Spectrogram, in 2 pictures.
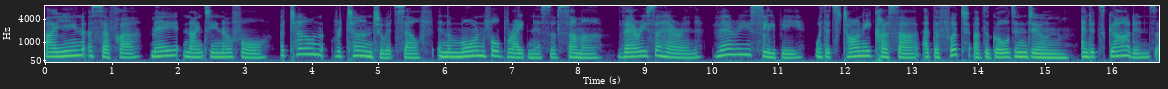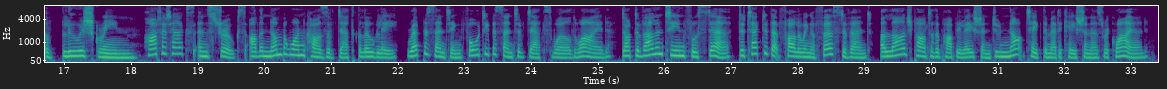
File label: English British narration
